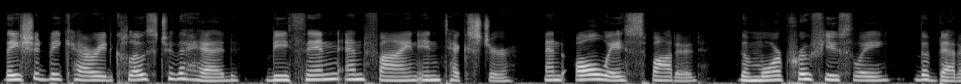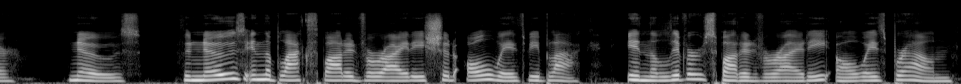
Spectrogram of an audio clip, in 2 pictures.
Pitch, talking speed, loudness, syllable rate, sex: 190 Hz, 120 wpm, -17 LUFS, 3.6 syllables/s, female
